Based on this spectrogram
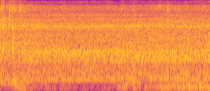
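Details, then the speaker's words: TVS Scooty Wego self-start after fixing a faulty battery pole/terminal connection and re-stripping wires: steady, even high-pitched starter whir with no clicking or dragging; self-start now working normally. "এখানে দেখছি selfie start হচ্ছে এখানে selfie start হবে"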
